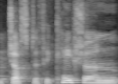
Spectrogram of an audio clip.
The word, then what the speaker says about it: justification: You might also want to start with a stress syllable like justification, politician. Um, or just take each syllable slowly then speed up like justification.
